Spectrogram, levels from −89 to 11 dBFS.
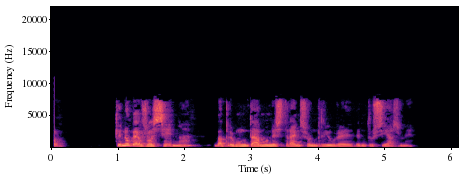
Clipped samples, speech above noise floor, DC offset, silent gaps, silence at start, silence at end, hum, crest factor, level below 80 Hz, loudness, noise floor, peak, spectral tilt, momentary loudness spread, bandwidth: under 0.1%; 73 dB; under 0.1%; none; 0.05 s; 0.7 s; none; 16 dB; -54 dBFS; -16 LUFS; -89 dBFS; 0 dBFS; -4.5 dB/octave; 16 LU; 8 kHz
